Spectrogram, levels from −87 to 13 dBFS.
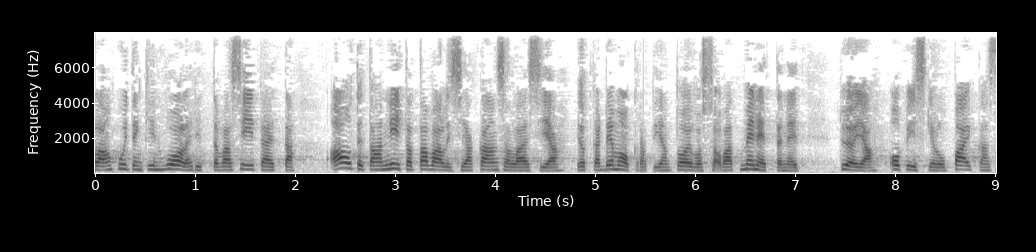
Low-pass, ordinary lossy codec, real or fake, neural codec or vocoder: none; none; real; none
